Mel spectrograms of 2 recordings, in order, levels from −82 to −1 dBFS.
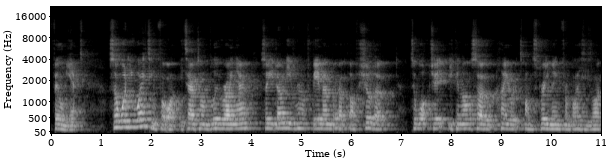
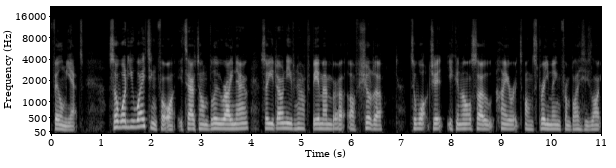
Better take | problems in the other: second | room echo; noticeable; dies away in 0.9 s

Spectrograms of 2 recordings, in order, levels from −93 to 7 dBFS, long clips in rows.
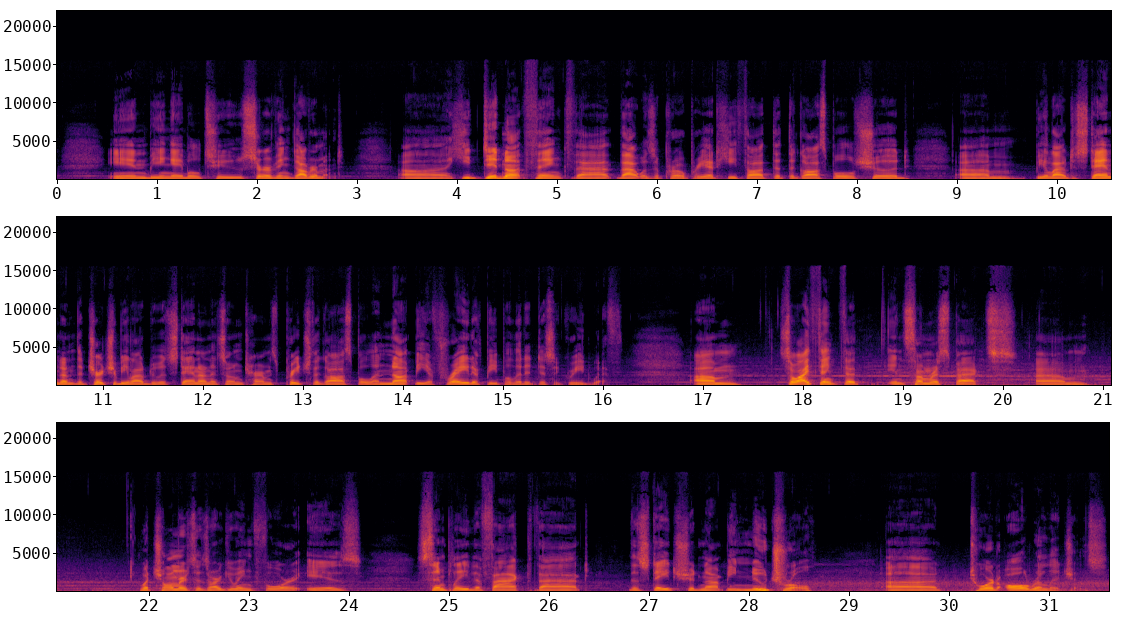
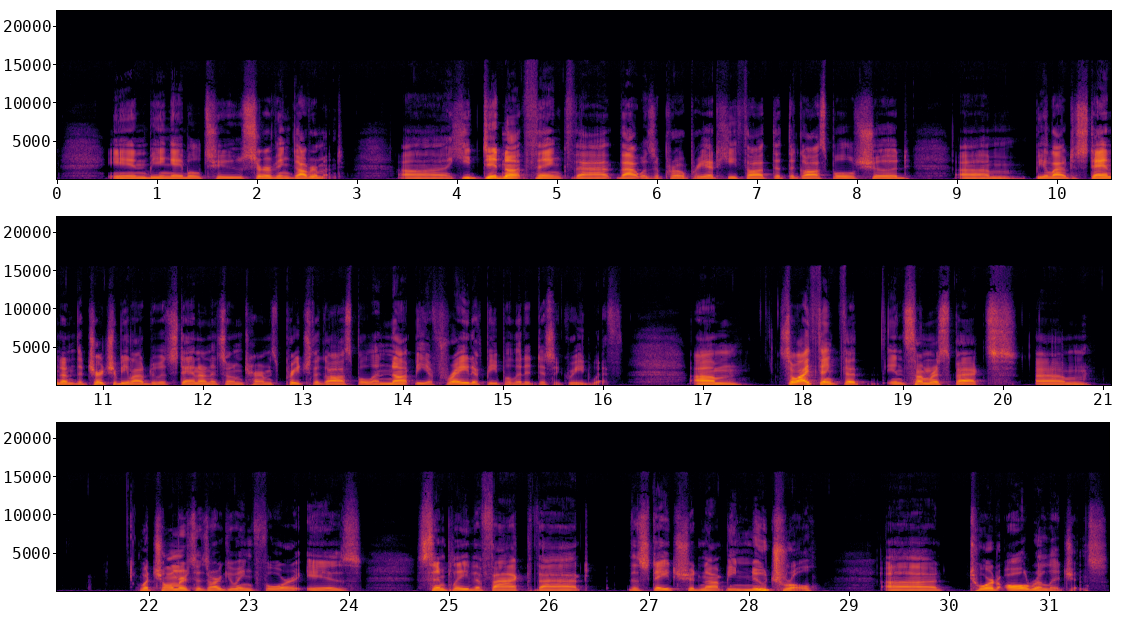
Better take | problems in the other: second | traffic noise; faint; throughout; 20 dB below the speech

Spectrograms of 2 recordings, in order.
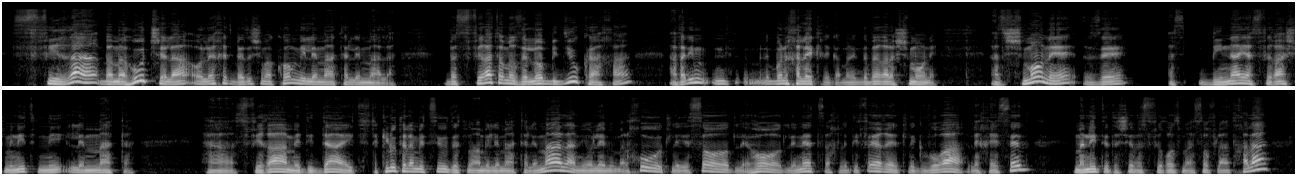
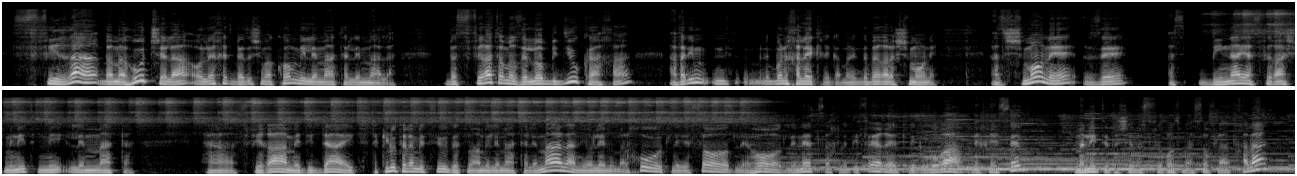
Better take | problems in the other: first | background music; loud; from 12 s on; 5 dB below the speech

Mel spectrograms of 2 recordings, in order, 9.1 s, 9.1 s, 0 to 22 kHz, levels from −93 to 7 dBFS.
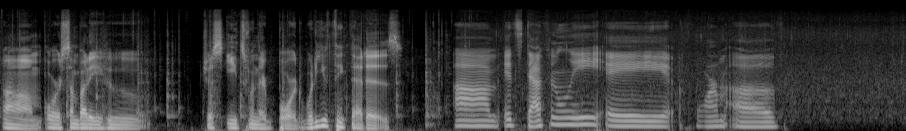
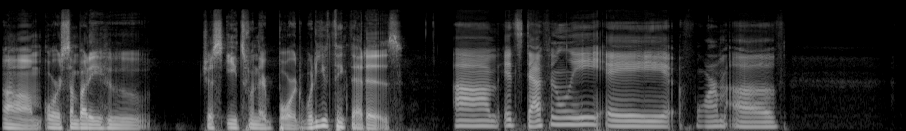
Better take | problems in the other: second | rain or running water; faint; throughout; 25 dB below the speech

